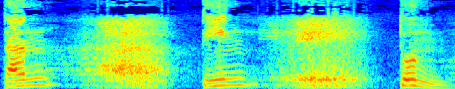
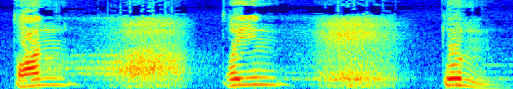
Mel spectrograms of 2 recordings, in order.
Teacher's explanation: تا کو باریک اور تو کو پر یعنی موٹا پڑھیں گے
